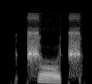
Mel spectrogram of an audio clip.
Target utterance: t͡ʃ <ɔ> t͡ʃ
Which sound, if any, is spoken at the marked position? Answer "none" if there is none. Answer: o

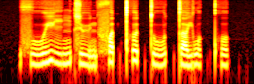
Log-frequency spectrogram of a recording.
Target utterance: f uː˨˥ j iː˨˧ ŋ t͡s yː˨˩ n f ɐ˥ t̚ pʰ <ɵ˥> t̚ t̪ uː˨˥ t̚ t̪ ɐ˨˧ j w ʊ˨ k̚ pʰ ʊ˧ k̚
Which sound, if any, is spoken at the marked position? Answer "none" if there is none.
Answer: ɵ˥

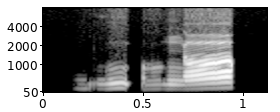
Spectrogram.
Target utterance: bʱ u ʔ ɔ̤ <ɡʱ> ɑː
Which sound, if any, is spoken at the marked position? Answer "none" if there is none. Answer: ŋ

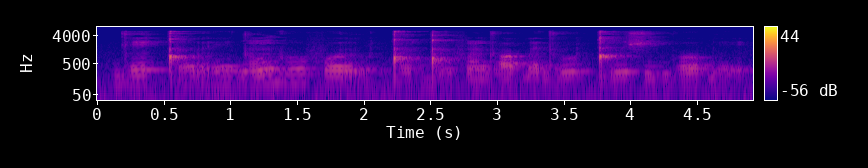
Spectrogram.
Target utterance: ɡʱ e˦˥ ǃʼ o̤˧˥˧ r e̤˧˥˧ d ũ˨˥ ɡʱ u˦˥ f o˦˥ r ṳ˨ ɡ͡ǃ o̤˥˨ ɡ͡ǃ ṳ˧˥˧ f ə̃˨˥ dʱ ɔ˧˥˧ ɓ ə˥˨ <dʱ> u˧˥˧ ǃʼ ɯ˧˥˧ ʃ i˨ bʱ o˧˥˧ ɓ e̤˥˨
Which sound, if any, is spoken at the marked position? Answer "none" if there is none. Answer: dʱ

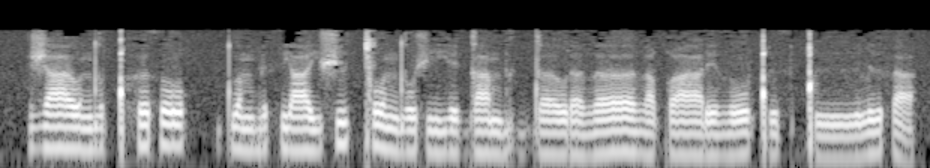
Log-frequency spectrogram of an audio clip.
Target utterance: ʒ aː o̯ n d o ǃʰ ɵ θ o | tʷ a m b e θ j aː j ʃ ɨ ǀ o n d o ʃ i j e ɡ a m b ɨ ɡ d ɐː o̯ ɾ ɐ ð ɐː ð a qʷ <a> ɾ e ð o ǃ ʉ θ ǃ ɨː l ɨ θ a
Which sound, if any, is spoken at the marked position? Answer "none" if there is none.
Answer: aː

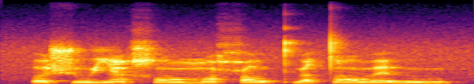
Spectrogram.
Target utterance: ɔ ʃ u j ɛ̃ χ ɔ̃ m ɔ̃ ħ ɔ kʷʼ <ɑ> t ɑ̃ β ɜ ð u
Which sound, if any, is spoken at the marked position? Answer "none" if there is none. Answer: ɑ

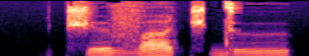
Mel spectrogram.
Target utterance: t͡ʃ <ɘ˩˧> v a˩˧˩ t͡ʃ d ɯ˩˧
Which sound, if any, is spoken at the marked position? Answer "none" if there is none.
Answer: ɘ˩˧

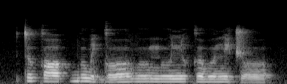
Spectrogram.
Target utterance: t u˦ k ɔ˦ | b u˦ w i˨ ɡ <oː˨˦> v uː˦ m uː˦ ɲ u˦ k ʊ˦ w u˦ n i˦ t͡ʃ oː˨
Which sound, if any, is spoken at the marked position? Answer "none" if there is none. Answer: oː˨˦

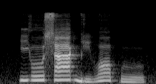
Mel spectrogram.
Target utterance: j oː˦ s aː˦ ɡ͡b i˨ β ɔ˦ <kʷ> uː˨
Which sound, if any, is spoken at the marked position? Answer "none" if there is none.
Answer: p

